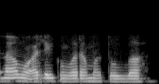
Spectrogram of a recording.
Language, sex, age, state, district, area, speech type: Kashmiri, male, 18-30, Jammu and Kashmir, Anantnag, rural, conversation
